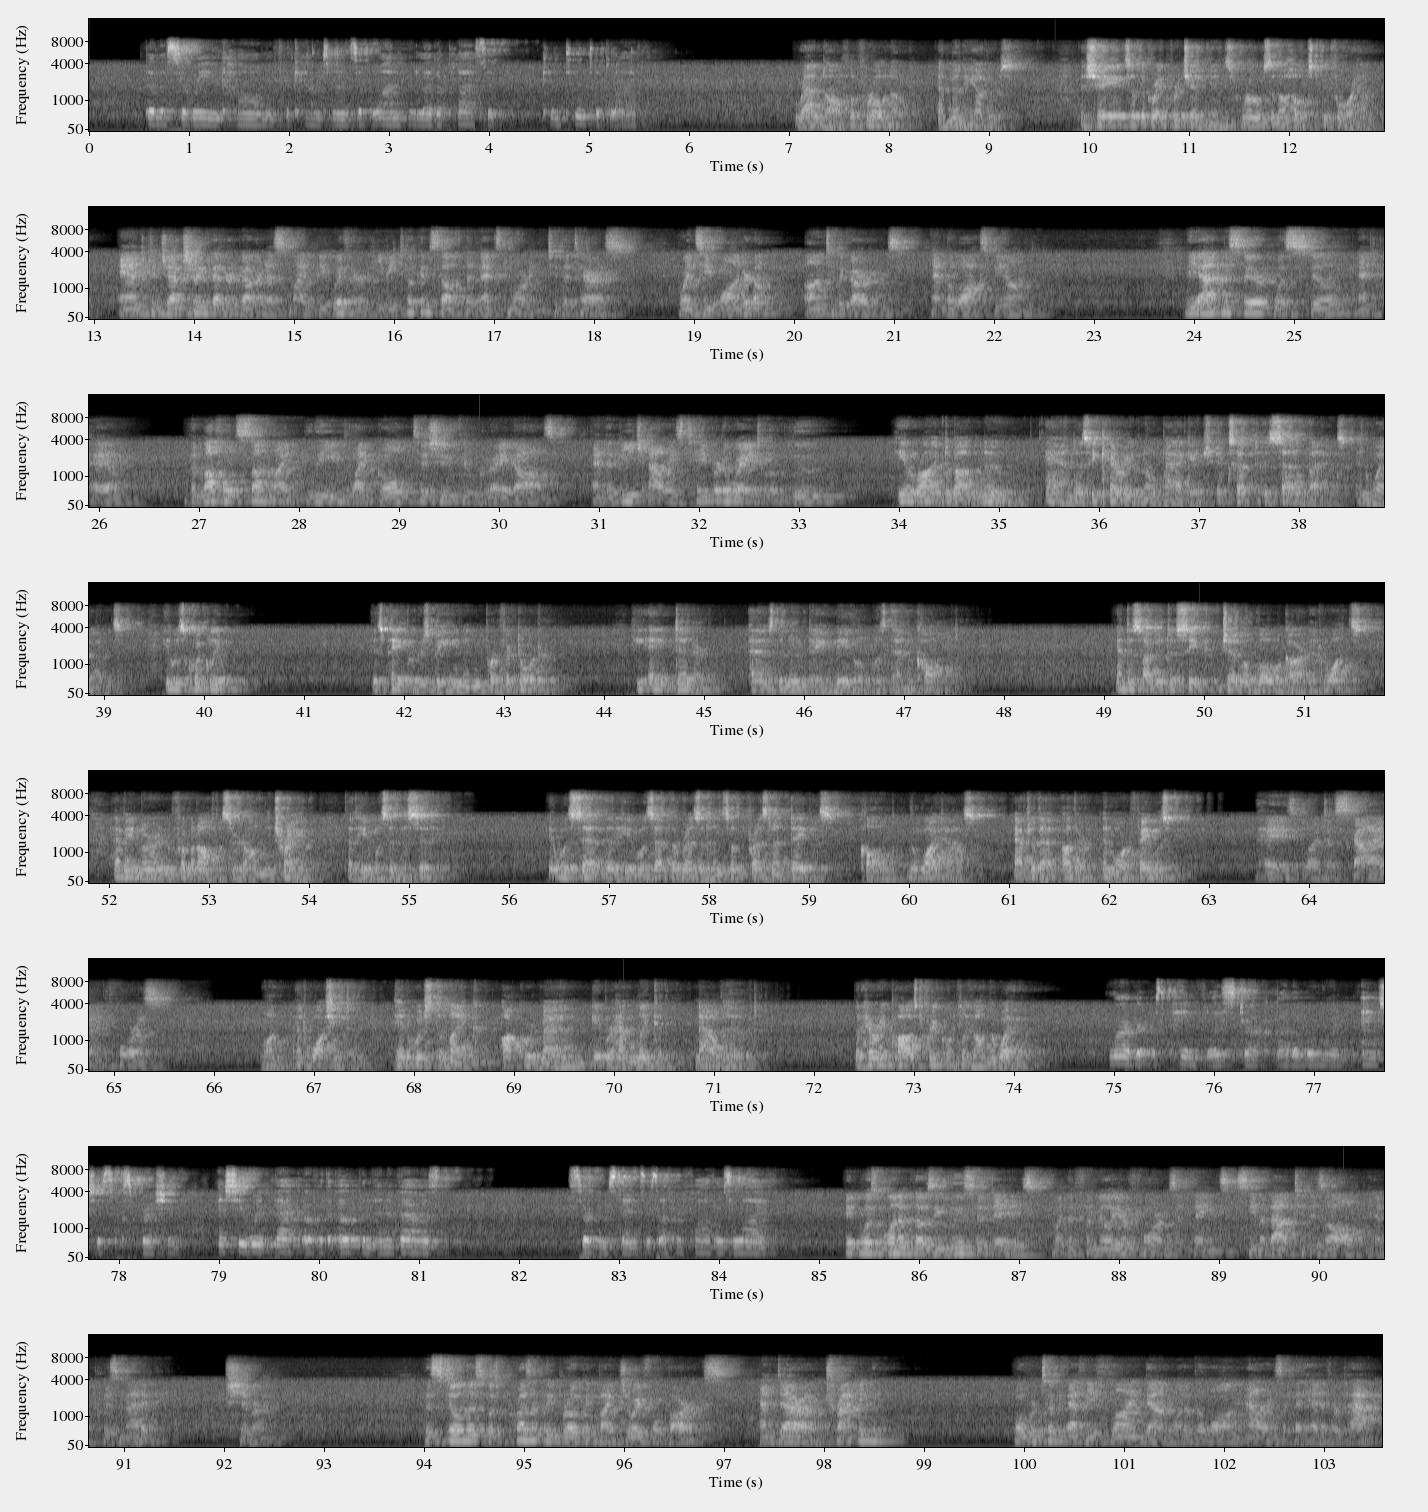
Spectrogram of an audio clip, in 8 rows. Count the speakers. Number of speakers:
3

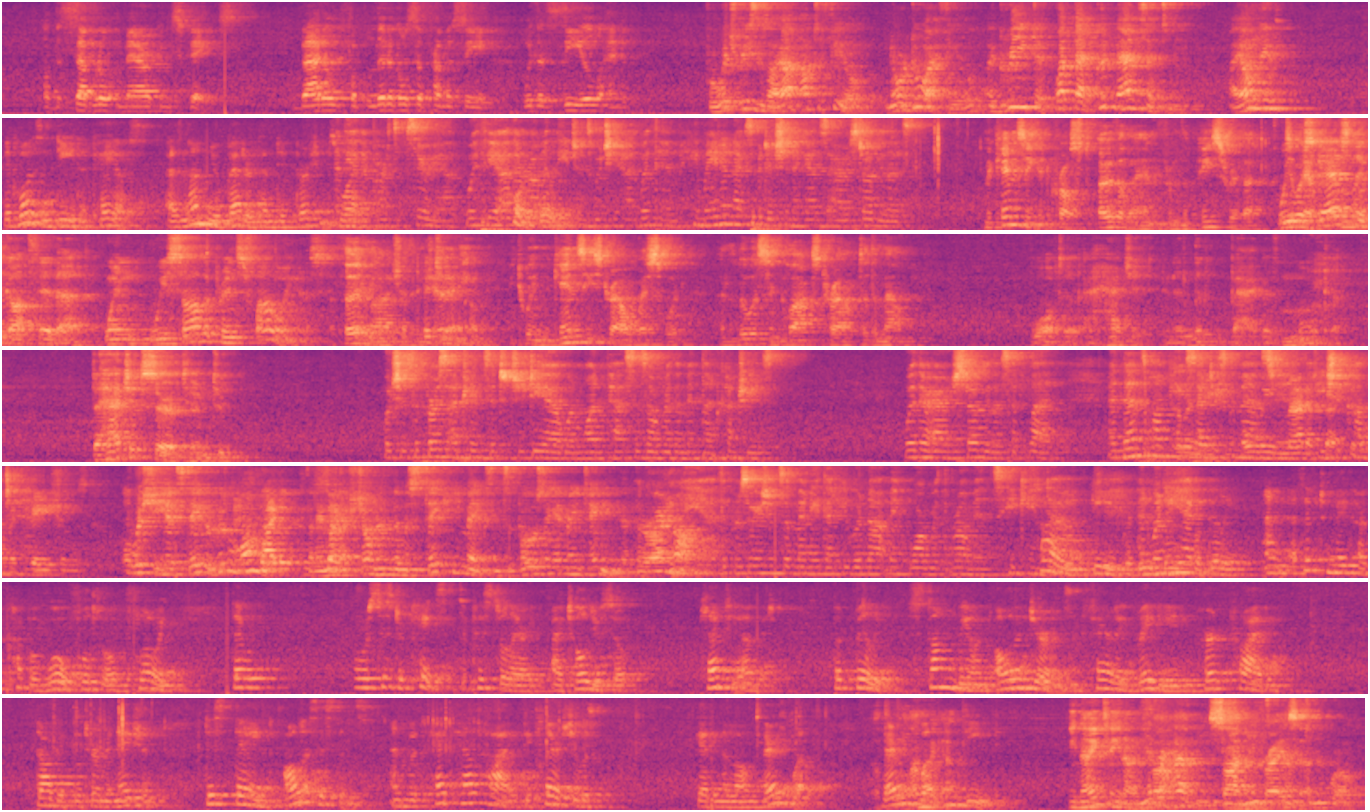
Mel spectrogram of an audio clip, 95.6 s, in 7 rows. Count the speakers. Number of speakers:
6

